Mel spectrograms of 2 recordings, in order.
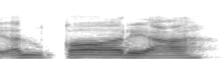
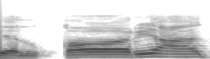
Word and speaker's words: القارعة: And when we pronounce القارعة, we say القارعة. But if you continue, you say القارعة ما القارعة. So the ta would be pronounced if you continue, if you connect.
